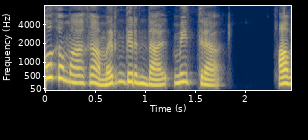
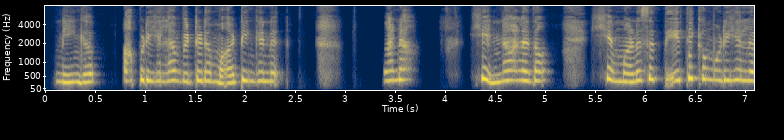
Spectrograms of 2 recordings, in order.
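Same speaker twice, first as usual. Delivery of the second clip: softer, higher echo of his vow; tearful wife; 5 semitones higher, 4 dB quieter than usual. Acted. Wife repeating Dev's vow, soft and tearful. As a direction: echo his promise back, small and teary.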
